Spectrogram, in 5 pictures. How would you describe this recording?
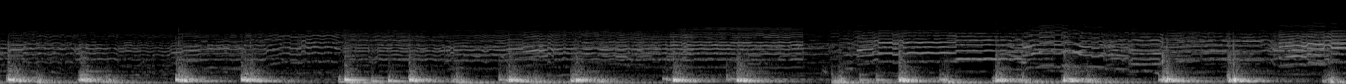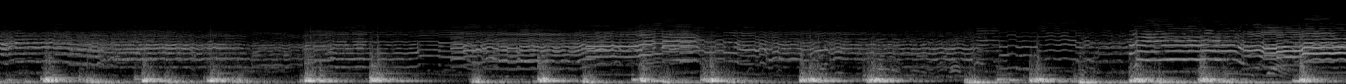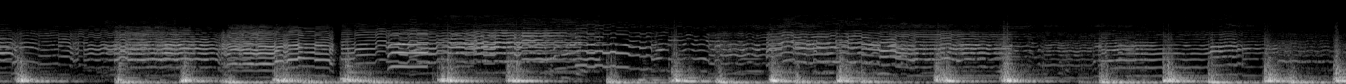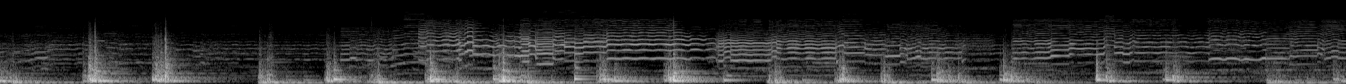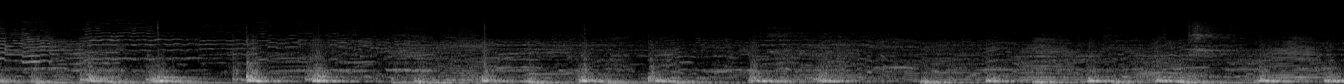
Leh - Ladak - Inde, Procession sur les hauteurs de la ville, Fostex FR2 + AudioTechnica AT825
